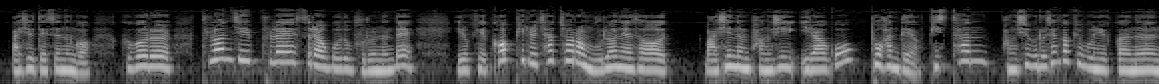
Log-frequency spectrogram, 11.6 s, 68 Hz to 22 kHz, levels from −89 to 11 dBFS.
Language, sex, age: Korean, female, 20-39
